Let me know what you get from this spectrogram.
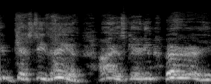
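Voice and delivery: high, loud mock threat; angry patient threatening the nurse, loud and high. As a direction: talk big like you're ready to fight. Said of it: "He was like".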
